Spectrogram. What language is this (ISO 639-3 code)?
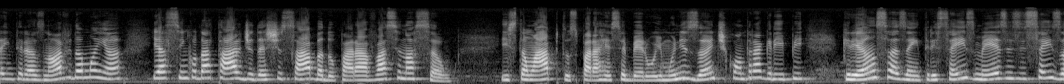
por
